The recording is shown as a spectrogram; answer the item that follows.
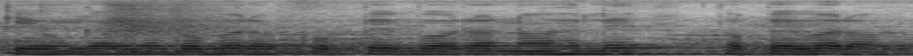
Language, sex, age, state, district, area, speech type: Odia, male, 18-30, Odisha, Puri, urban, spontaneous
